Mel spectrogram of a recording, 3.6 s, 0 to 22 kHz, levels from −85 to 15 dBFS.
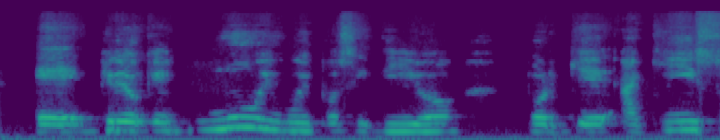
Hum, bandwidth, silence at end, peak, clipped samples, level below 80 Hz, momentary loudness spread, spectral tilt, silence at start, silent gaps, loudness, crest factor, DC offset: none; 16 kHz; 0 s; -18 dBFS; under 0.1%; -64 dBFS; 7 LU; -3.5 dB/octave; 0.2 s; none; -33 LUFS; 14 dB; 0.1%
